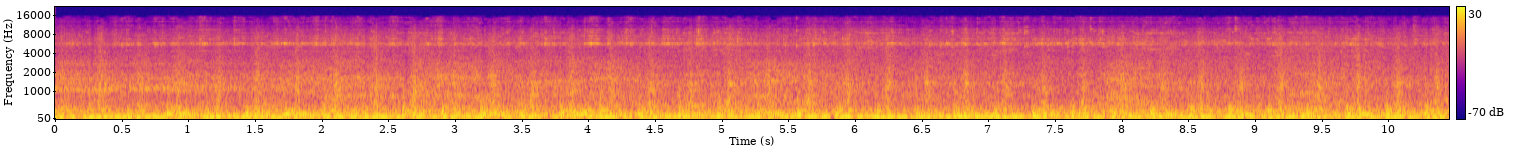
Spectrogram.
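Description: Powwow drum group playing a fast fancy dance song live: a big drum struck in a quick, even beat, loud and steady throughout.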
